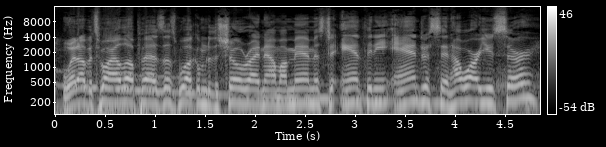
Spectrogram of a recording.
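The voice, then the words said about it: Energetic radio announcer voice. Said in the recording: “You have a different radio voice than you do with your extra voice.”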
